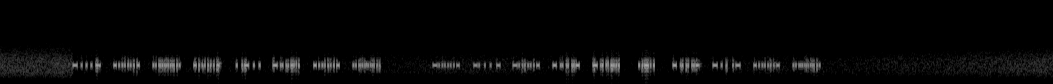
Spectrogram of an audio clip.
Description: Hellschreiber (Feld-Hell, 122.5 baud), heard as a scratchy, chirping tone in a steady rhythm, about 900 Hz, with radio static. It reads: NOSOTROS DUDARIAMOS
